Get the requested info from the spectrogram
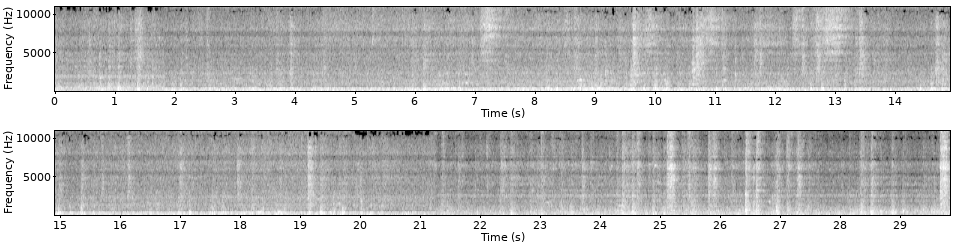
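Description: Diesel railcar train running along the line, heard from an open-window trolley car: a steady rumble of wheels and running gear with the clickety-clack of wheels passing over rail joints.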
